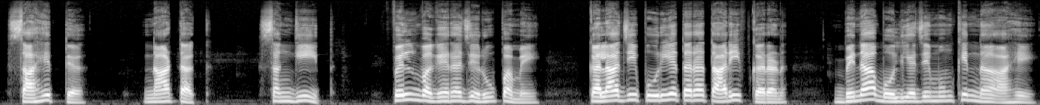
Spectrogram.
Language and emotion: Sindhi, neutral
